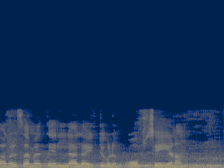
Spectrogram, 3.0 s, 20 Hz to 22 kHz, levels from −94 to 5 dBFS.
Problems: constant background noise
